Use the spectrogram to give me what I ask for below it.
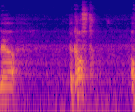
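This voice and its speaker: Noticeable background noise fills the recording. Over it, a man keeps to a moderate pace. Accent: New Zealand. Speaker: environmental campaigner. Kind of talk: interview on location.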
